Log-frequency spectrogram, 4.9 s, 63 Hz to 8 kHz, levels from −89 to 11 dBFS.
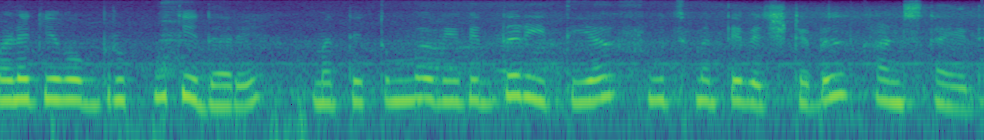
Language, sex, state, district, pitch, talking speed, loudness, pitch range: Kannada, female, Karnataka, Dakshina Kannada, 250 Hz, 145 wpm, -16 LUFS, 235-260 Hz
